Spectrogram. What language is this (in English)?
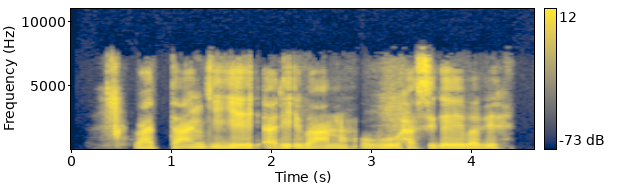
Kinyarwanda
